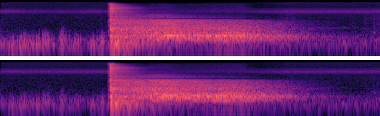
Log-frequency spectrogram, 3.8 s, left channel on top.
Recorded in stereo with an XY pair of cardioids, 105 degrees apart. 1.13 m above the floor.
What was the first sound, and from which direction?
A gunshot, 15° right.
